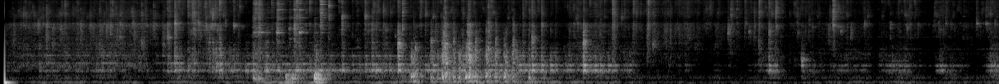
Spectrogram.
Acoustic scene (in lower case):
kitchen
